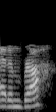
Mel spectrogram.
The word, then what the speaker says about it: Edinburgh: So you kind of say it like, you want to go to Edinburgh? Come on, brah.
